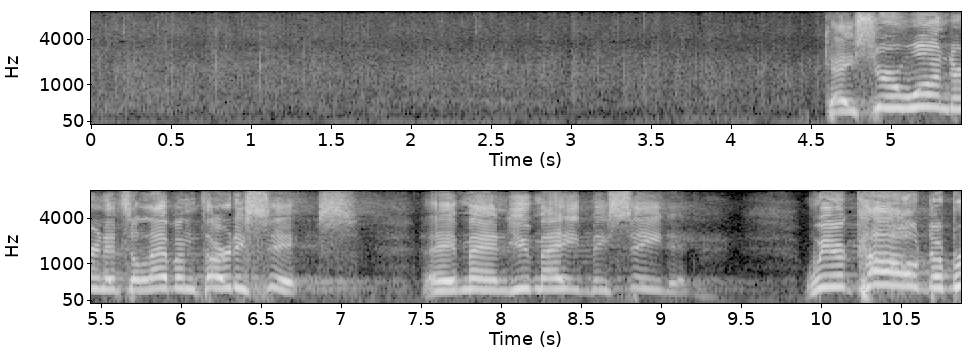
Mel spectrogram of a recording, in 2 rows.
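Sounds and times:
audience clapping hands: 0.0 - 5.1
speech: 4.6 - 10.8.

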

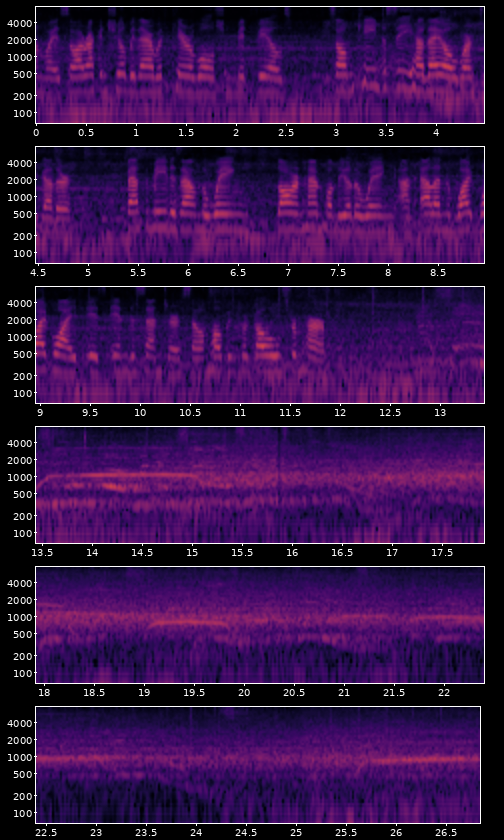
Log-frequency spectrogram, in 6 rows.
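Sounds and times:
speech: 0.1 - 12.1
stadium crowd roaring: 12.8 - 26.8
scattered whistles and whoops: 13.3 - 23.2, 25.5 - 26.8.

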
